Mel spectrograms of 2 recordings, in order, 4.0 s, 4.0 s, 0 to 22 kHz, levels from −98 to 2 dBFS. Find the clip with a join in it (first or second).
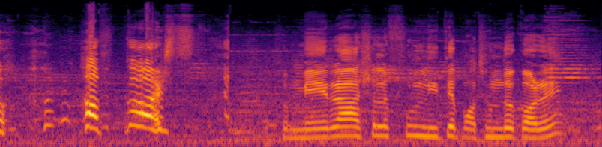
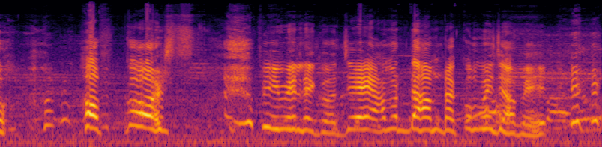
first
